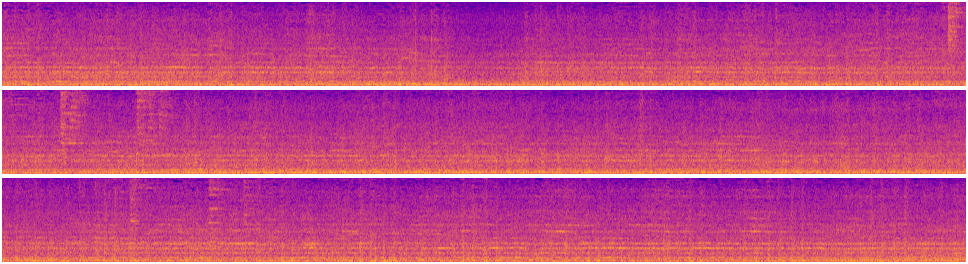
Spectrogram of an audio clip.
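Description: A train rolling past on the rails, a steady rumble of wheels with several steady high-pitched squealing tones over it. A few sharp clicks come about ten seconds in.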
